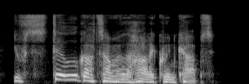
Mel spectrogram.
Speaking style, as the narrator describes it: she exclaimed

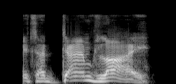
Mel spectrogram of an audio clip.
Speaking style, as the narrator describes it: cried Carter

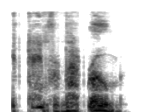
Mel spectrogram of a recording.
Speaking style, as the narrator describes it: she whispered

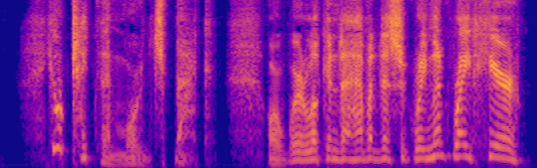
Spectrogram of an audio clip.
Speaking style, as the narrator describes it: she said hotly

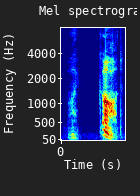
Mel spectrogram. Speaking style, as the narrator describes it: breathed Dermot

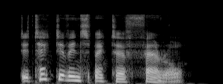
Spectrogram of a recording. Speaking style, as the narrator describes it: he said gently

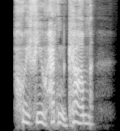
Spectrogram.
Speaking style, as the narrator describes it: gasped

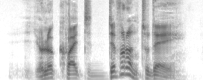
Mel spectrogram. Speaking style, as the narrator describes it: I stammered

